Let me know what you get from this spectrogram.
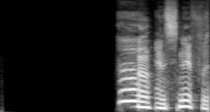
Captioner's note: Chimp noises like he's about to see Harambe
